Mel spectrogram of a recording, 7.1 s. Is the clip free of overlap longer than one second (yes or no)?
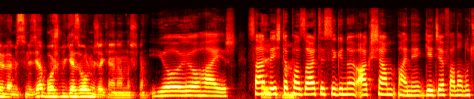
yes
